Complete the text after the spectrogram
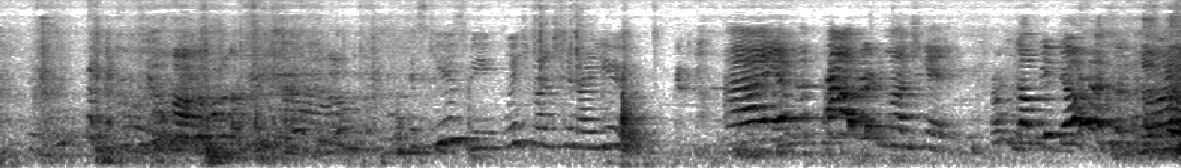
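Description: Children speak lines in a large echoing hall.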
